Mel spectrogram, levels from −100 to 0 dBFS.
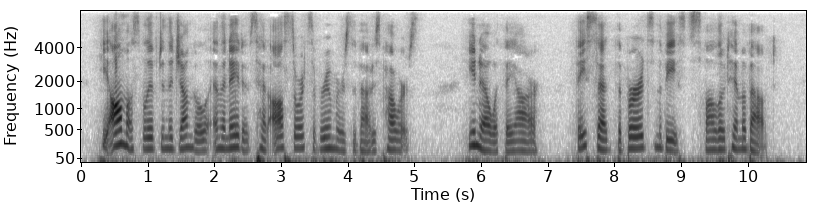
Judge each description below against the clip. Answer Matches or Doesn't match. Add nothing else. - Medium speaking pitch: Matches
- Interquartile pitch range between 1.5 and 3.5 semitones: Matches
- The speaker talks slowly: Doesn't match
